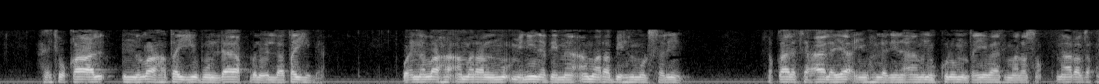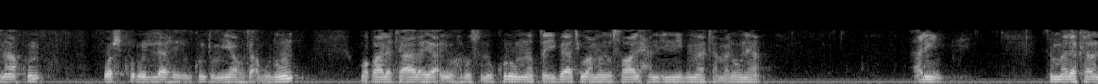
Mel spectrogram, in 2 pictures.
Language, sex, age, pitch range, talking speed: Arabic, male, 40-59, 115-120 Hz, 130 wpm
